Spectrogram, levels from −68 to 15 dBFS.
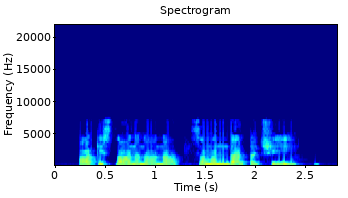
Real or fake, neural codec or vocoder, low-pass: real; none; 7.2 kHz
